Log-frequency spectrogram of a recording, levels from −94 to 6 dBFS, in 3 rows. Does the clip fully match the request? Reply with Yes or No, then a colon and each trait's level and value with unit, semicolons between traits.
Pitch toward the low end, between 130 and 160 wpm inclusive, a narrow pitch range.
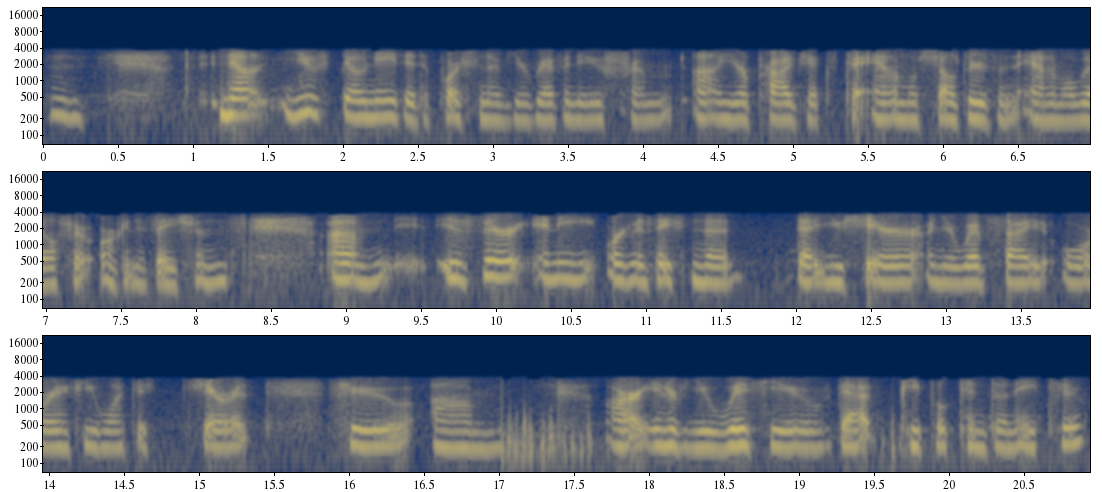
No: high, 205 Hz; average, 140 wpm; narrow, 2.0 semitones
